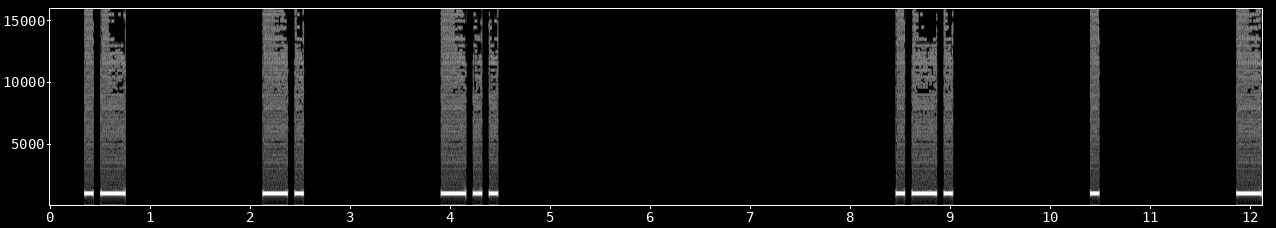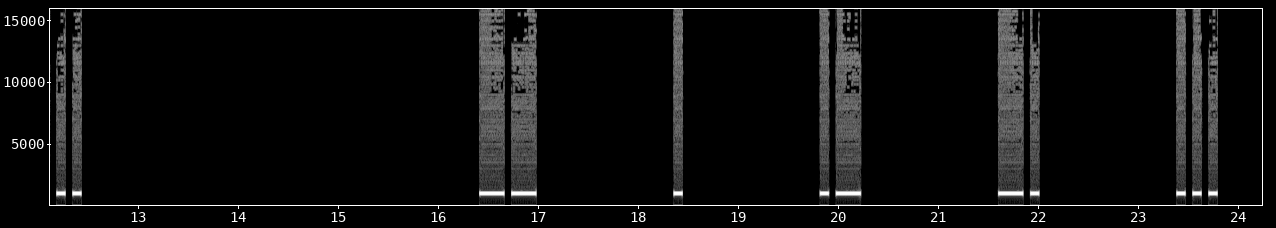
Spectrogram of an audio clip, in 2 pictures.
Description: Morse code, heard as a keyed tone, about 15 wpm, spaced as for 5 wpm, 1000 Hz. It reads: AND RED MEANS
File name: qotdfiles / 5wpm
